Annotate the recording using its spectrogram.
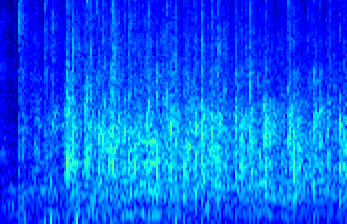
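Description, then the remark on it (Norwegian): An audience applauds steadily, a dense wash of many hands clapping at an even, fairly loud level throughout, with no one speaking over it. “Og så eh, foreslår jeg at for at vi skal komme gjennom en del spørsmål, at vi ikke klapper på hvert svar.”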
